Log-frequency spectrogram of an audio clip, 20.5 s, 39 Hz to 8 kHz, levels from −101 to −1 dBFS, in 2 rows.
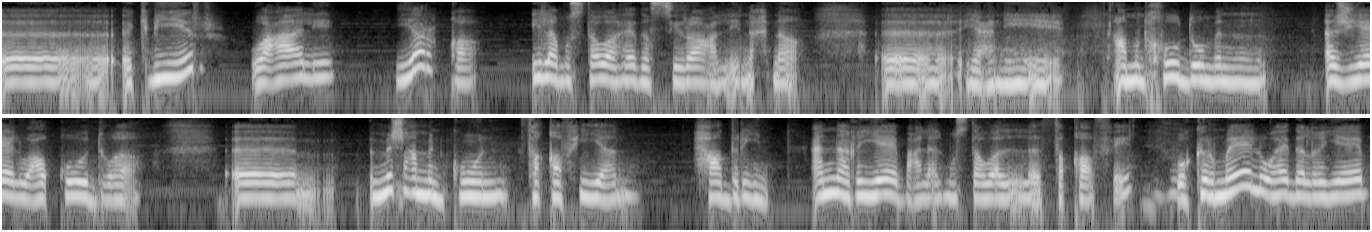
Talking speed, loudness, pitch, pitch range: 80 wpm, -25 LUFS, 190 Hz, 180-205 Hz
